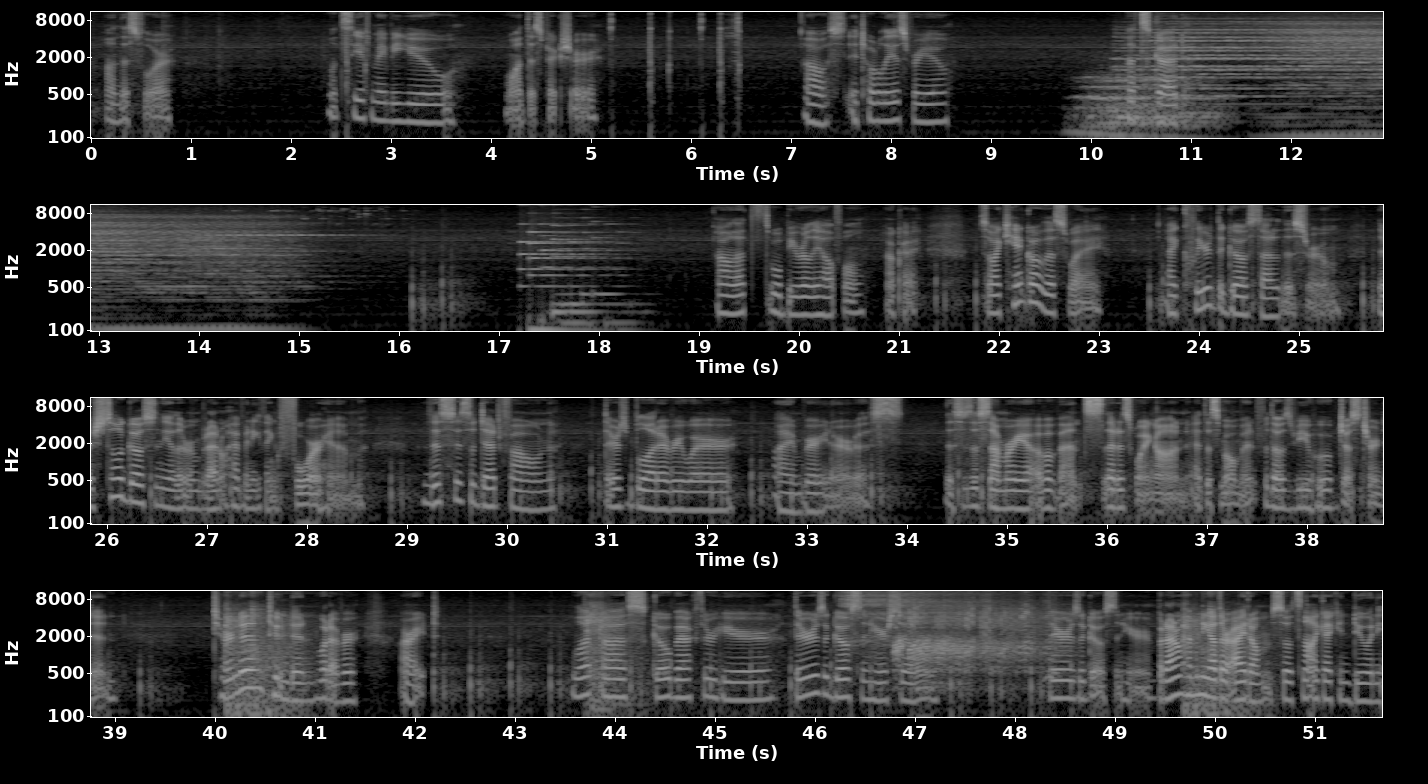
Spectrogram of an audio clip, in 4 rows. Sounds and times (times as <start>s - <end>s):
Speech: 0.1s - 0.8s, 2.4s - 5.2s, 7.1s - 8.6s, 10.2s - 11.2s, 19.2s - 21.2s, 21.8s - 28.6s, 29.2s - 39.0s, 40.0s - 42.2s, 43.6s - 47.3s, 48.3s - 51.6s
Music: 9.8s - 16.0s, 17.2s - 18.6s.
